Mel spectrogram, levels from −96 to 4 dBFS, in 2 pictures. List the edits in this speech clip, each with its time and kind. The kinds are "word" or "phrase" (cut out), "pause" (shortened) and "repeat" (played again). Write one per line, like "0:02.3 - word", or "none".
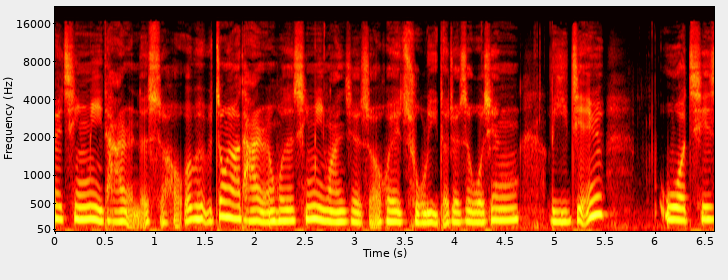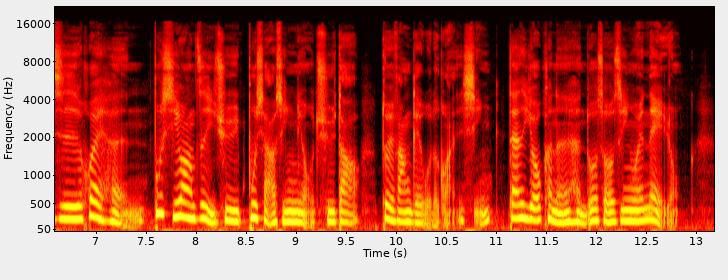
0:11.1 - pause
